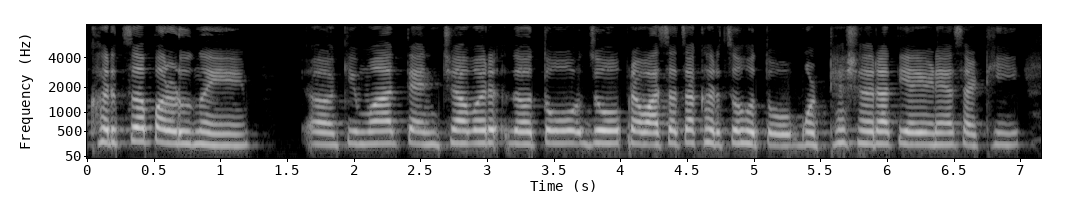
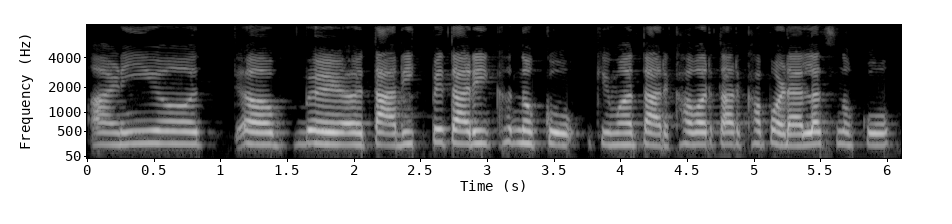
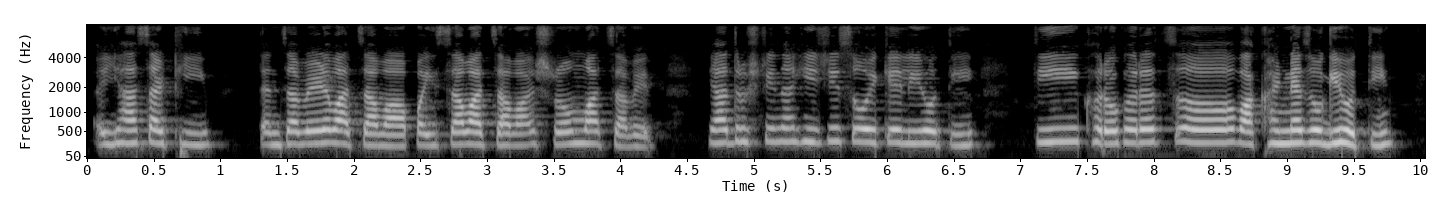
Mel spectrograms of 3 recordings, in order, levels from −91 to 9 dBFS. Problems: none marked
